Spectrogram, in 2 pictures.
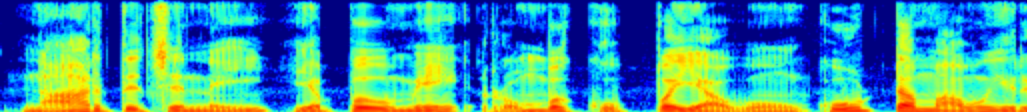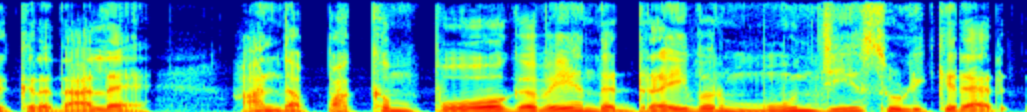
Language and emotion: Tamil, disgusted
